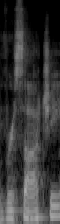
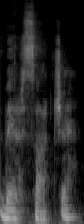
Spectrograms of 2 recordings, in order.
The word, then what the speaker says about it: Versace: that all the time because people always say versace and she's like honey it's versace woody harrelson strangely enough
